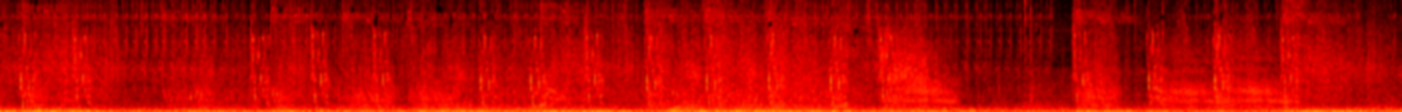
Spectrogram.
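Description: Blasts and explosions crackle rapidly in a game.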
